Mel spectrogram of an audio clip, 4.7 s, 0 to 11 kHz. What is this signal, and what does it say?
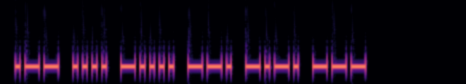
Morse code, heard as a keyed tone, about 25 wpm, 700 Hz. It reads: WH6GCO
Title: USA Call Signs - 6 Characters - Repeated 3x - 25wpm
